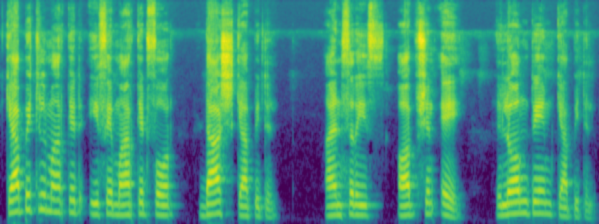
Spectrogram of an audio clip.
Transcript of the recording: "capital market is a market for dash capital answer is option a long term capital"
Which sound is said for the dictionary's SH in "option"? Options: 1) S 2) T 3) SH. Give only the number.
3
